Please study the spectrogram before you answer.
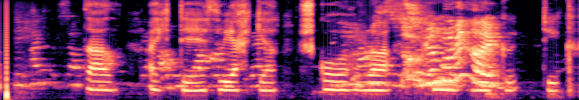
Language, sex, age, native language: Icelandic, female, 11, Icelandic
